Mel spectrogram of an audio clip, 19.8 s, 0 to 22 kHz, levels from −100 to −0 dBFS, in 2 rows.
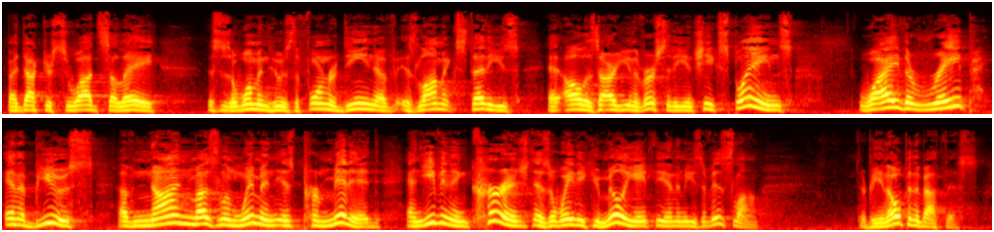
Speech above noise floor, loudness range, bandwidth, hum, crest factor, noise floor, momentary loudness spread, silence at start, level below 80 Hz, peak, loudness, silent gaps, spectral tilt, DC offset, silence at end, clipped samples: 40 dB; 3 LU; 14.5 kHz; none; 18 dB; -61 dBFS; 11 LU; 0.05 s; -62 dBFS; -4 dBFS; -22 LUFS; none; -7 dB/octave; under 0.1%; 0.35 s; under 0.1%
